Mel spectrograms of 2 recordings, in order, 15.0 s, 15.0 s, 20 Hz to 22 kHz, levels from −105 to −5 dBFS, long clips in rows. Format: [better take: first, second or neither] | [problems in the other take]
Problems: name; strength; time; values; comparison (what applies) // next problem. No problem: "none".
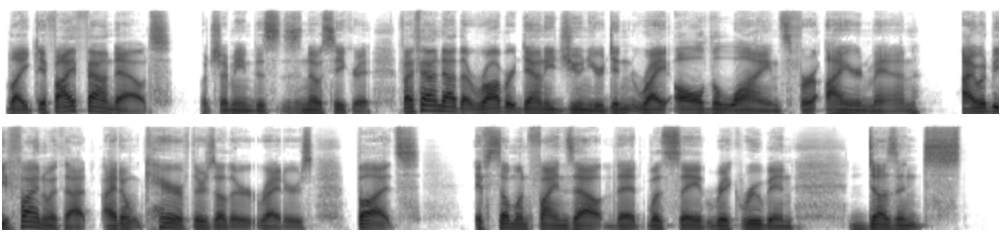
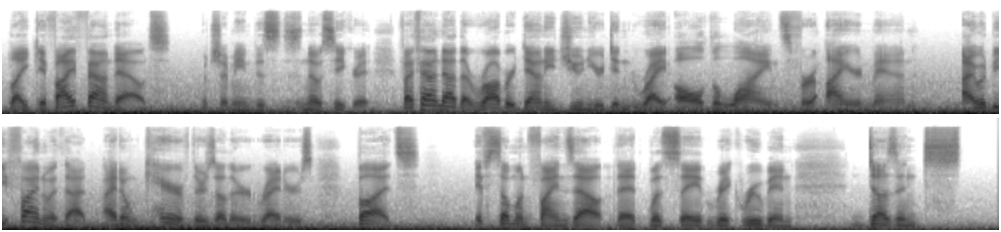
first | low rumble; noticeable; throughout; 10 dB below the speech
